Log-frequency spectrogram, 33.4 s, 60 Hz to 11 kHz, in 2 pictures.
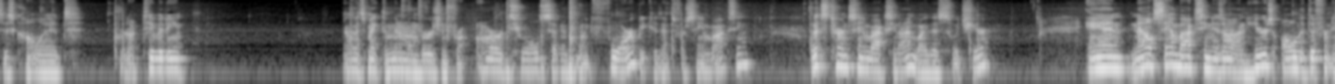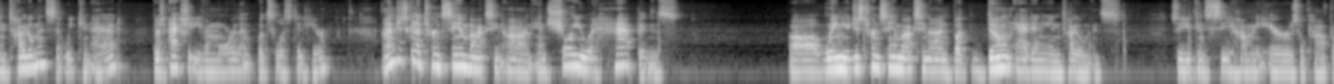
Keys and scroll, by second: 33.2 super+s.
